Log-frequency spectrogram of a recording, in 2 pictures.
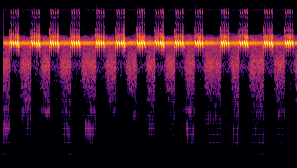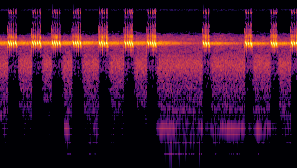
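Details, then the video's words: A cricket on a summer evening gives a steady run of high, shrill chirps, about two or three each second. "Cırcır Böceği Ötüşü"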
